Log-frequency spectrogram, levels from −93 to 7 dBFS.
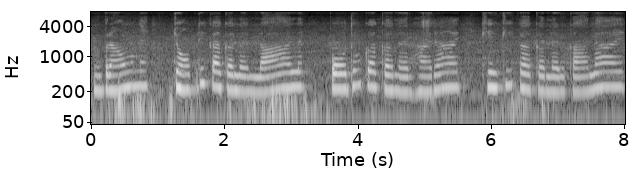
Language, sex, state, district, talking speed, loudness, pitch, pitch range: Hindi, female, Rajasthan, Bikaner, 120 wpm, -17 LUFS, 230 Hz, 210-250 Hz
